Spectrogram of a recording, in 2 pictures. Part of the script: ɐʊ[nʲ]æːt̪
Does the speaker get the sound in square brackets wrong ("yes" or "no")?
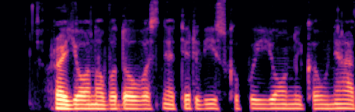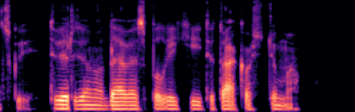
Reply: no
